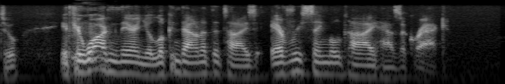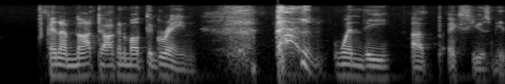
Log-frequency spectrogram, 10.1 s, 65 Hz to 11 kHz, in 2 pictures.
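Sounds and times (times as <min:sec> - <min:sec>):
speech: 0:00.0 - 0:04.5, 0:05.5 - 0:10.0
person coughing and clearing their throat: 0:07.3 - 0:08.4.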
